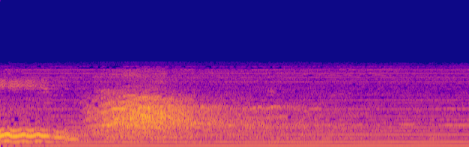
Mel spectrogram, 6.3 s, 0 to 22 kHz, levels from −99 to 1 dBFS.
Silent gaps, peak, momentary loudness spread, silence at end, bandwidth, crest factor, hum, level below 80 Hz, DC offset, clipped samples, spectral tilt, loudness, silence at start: none; -8 dBFS; 18 LU; 0 s; 3.6 kHz; 16 dB; none; -40 dBFS; under 0.1%; under 0.1%; -4 dB/octave; -24 LUFS; 0 s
